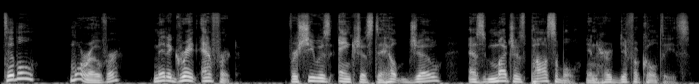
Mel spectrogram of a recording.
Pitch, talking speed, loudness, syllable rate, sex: 130 Hz, 170 wpm, -18 LUFS, 5.4 syllables/s, male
